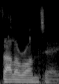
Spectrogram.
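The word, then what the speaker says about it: Valorant: Leader he's returned from valerant he's rejoined the Counter-Strike ranks believe it's pronounced valeron sorry yeah I have I have been messing up that pronunciation for some time I'll work on it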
